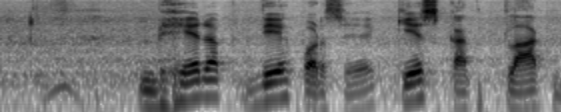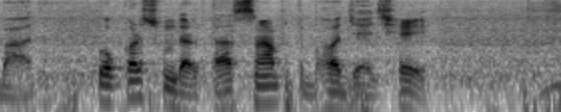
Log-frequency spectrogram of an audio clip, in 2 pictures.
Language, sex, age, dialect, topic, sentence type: Maithili, male, 25-30, Southern/Standard, agriculture, statement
